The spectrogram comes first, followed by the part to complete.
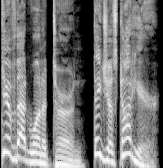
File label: Male Tauren error summon sickness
